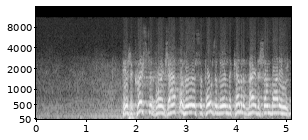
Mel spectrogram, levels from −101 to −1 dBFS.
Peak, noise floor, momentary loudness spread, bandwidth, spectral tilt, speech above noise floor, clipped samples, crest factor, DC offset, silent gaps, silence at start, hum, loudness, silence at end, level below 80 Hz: -2 dBFS; -37 dBFS; 5 LU; 4.9 kHz; -9 dB/octave; 27 dB; under 0.1%; 10 dB; under 0.1%; none; 0.05 s; none; -11 LUFS; 0 s; -36 dBFS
